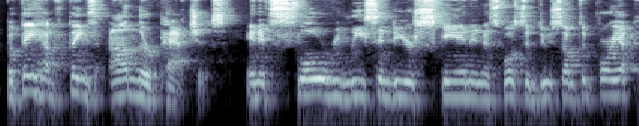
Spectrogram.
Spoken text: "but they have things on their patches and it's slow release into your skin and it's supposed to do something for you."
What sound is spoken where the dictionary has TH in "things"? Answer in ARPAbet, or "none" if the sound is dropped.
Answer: TH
